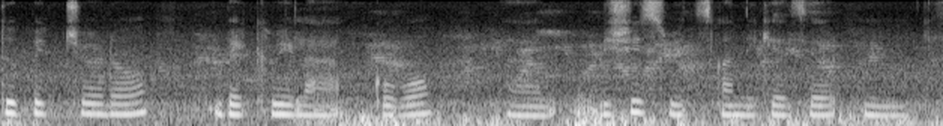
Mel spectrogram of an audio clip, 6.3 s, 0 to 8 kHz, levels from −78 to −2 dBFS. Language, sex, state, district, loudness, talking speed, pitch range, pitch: Nagamese, female, Nagaland, Dimapur, -18 LUFS, 115 wpm, 150-200 Hz, 185 Hz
